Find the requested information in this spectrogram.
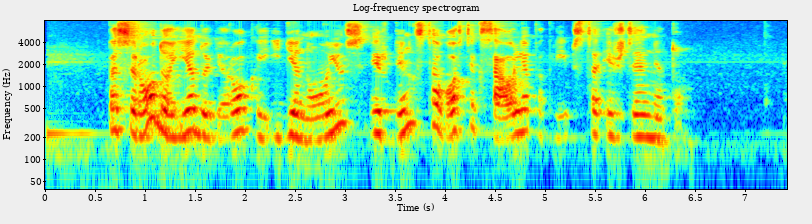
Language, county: Lithuanian, Alytus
